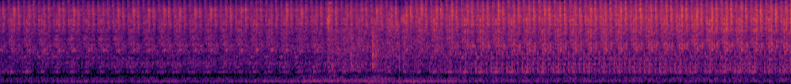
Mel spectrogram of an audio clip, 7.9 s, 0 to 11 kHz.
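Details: Mitsubishi Multicab 3G83 engine, owner complains of low power: uneven, lumpy idle stumbling about three times a second; cylinder 3 dead, no change after swapping its ignition coil, injector checked, misfire from no ignition signal.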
